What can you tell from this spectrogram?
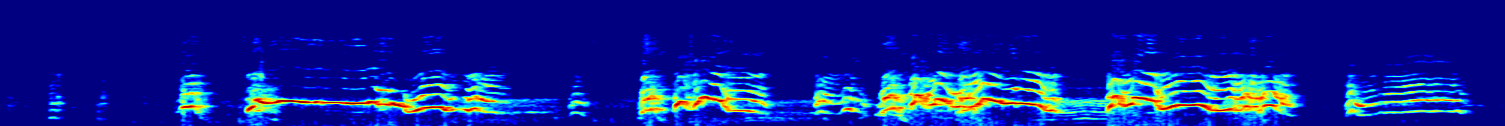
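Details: Two dogs, Liza the Alaskan Malamute and TJ the Golden Retriever, entertain their ironing owner with chatty vocalising: a few quiet yips, then bursts of bending, yodel-like howls in several long bouts separated by brief silences.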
